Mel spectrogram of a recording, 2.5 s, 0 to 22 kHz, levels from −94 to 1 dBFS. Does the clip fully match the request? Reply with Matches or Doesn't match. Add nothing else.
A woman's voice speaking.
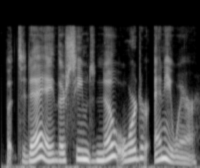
Matches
